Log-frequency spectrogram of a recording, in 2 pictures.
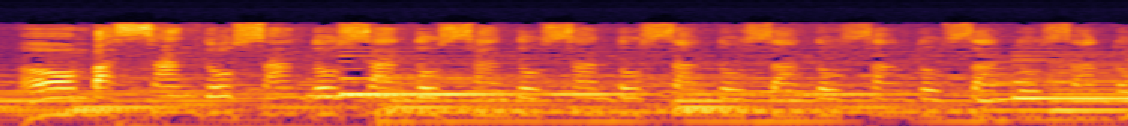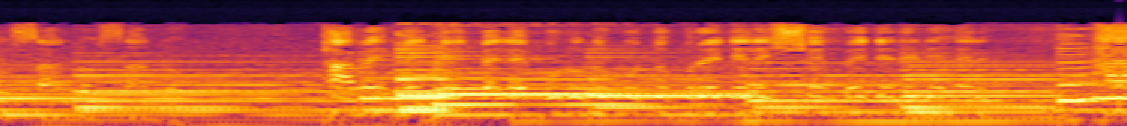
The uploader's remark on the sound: Preached at First Love Church, Legon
